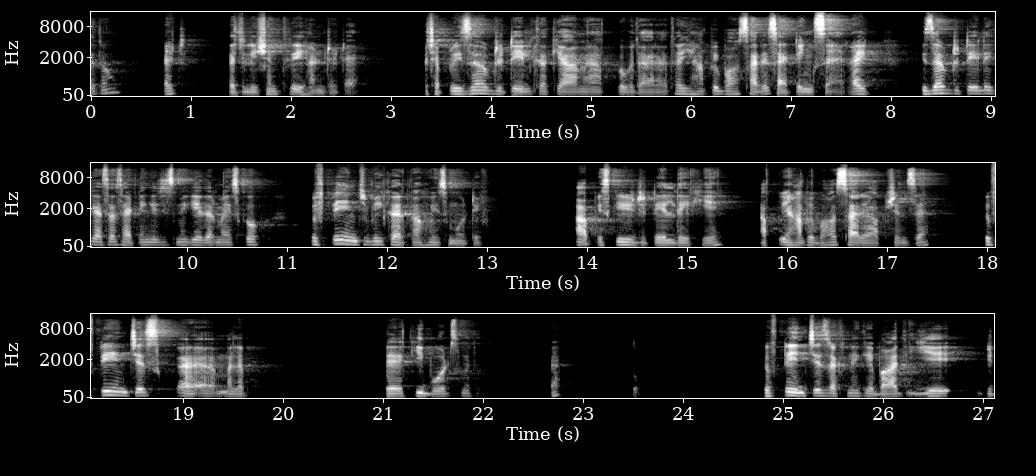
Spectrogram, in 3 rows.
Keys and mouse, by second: 1.4 click, 4.9 click, 9.2 click, 10.4 click, 11.8 KP_5, 12.2 KP_0, 13.4 space, 14.9 click, 17.0 space, 17.4 click, 20.5 BackSpace, 22.3 click, 23.4 BackSpace, 23.9 KP_5, 26.1 click.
